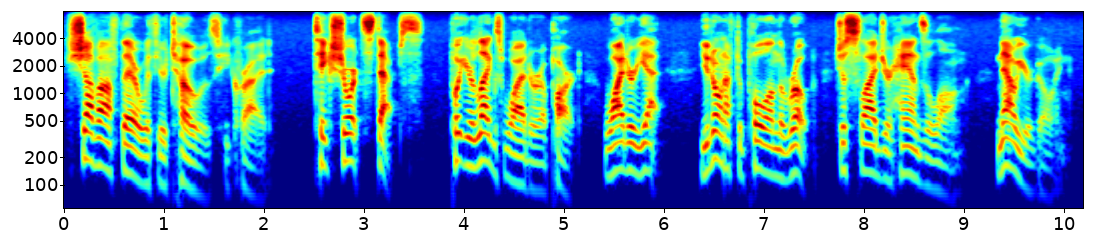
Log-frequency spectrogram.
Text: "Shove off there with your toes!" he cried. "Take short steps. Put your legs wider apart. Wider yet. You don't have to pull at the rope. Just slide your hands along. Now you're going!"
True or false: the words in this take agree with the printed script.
false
